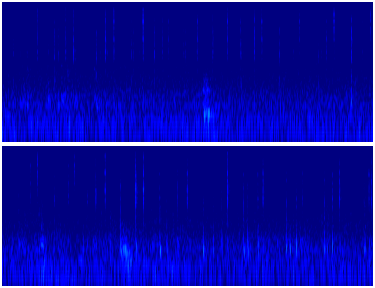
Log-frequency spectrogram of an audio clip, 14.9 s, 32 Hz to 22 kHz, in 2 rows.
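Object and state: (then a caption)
Full plastic bottle tapped with nails. Long nails tap near the shoulder and label of a large, clear plastic micellar water bottle that is full of liquid and held in the hand. Quick, quiet, crisp clicks with a bright, very short ring come in irregular bursts for about 15 seconds over a soft, low, muffled background.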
